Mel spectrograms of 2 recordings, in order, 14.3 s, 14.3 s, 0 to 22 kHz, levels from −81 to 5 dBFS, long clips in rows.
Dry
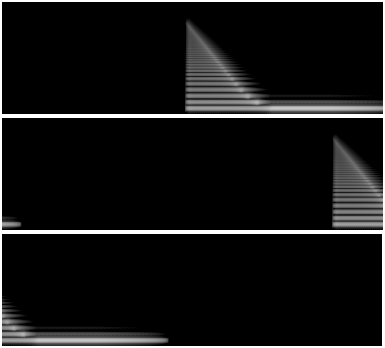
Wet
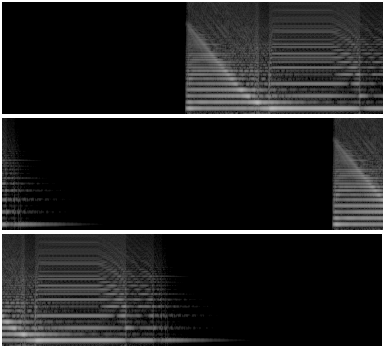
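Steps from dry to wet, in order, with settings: dynamic EQ 190 Hz, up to -3 dB, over -27 dBFS, Q 1.1; companded quantiser 4-bit; on a send: reverb RT60 1.6 s, pre-delay 4 ms, DRR 6.5 dB

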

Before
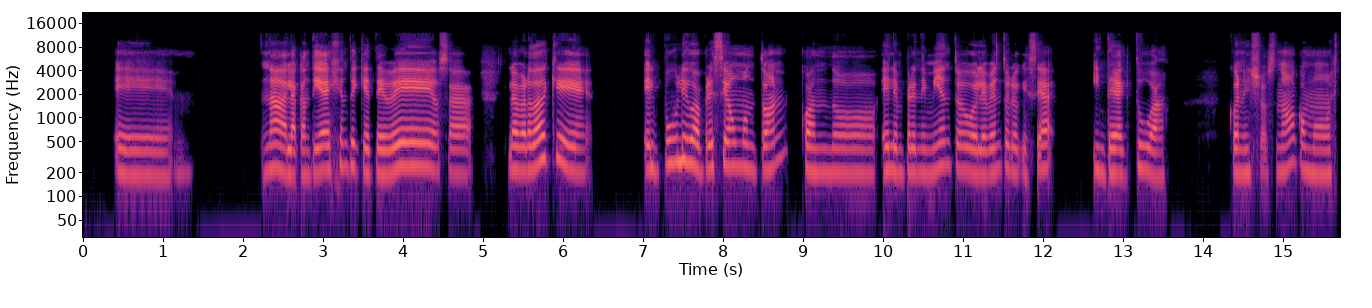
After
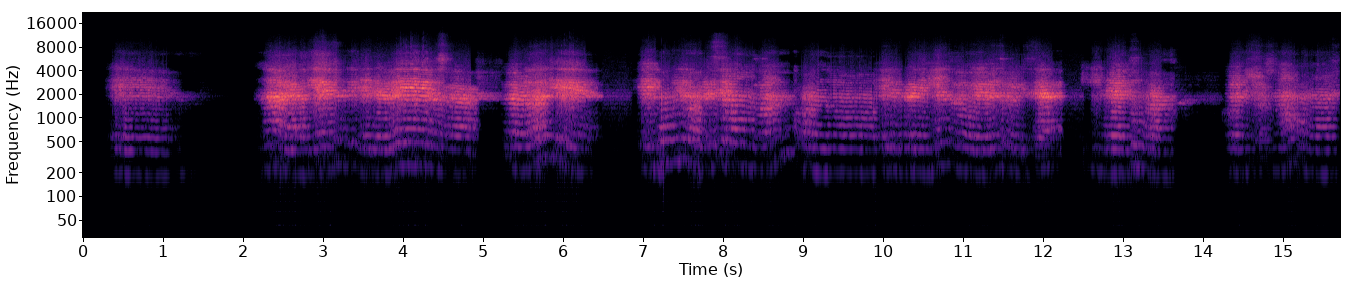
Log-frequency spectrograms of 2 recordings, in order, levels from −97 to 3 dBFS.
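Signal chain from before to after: phase scrambler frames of 0.2 s; comb 5.3 ms, depth 45%; added harmonics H 6 -14 dB, 8 -26 dB, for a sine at -12 dBFS; in parallel at -8 dB: bit-crush 5-bit; on the sum: ladder band-pass 2000 Hz, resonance 80%; sustainer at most 60 dB/s

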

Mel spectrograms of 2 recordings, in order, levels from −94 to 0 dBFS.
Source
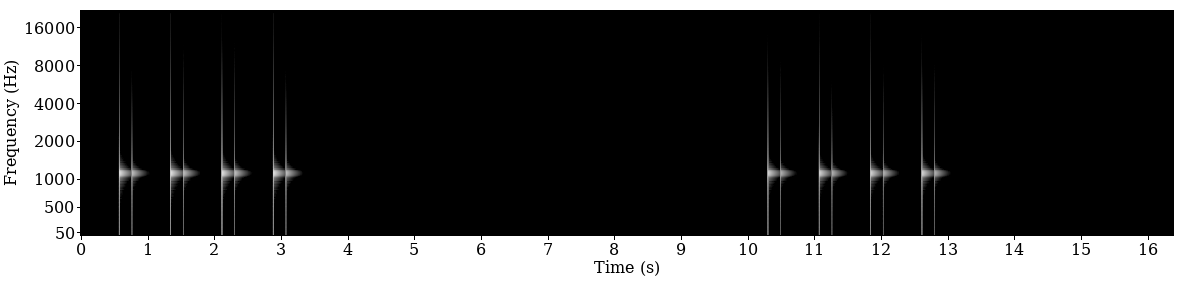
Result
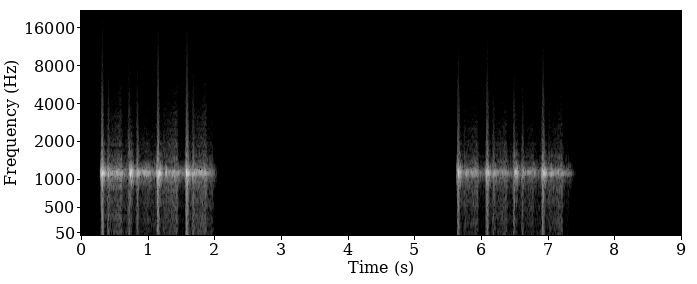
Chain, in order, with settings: local time reversal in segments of 30 ms; plain phase-vocoder stretch 0.55×; non-linear reverb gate 0.3 s rising, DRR 11 dB; gain +3 dB

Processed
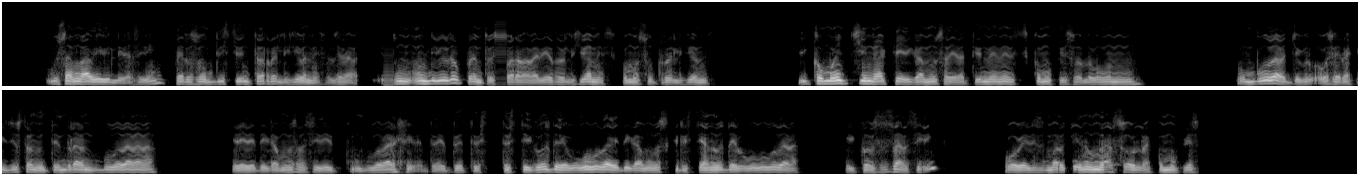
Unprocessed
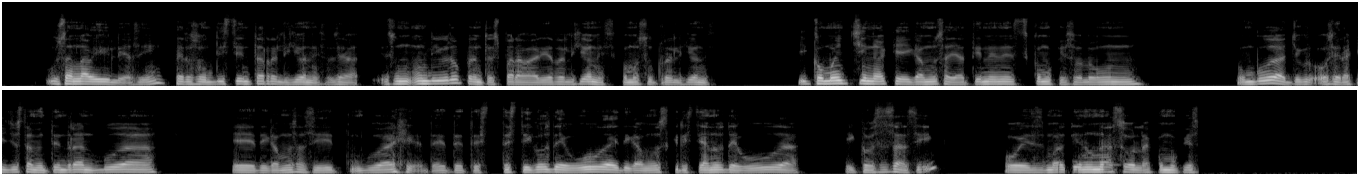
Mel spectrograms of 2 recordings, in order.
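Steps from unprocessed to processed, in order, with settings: vibrato 9.6 Hz 90 cents; speaker cabinet 150–5600 Hz, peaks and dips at 280 Hz +5 dB, 600 Hz +7 dB, 1100 Hz +9 dB, 1800 Hz +7 dB, 2700 Hz -9 dB, 4300 Hz +6 dB; stuck buffer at 3.81/4.94, samples 512, times 8; gain -2 dB

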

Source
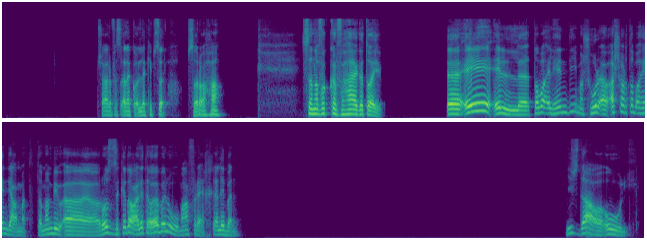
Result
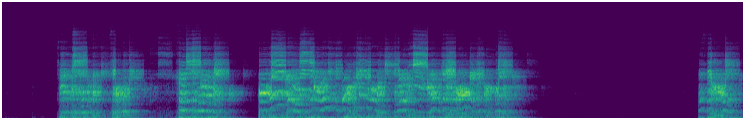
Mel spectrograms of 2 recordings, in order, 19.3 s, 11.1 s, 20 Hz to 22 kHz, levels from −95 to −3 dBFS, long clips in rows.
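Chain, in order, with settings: minimum comb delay 8 ms; bell 530 Hz -2.5 dB; comb 2 ms, depth 85%; compressor 6:1, threshold -26 dBFS, peak gain reduction 12.5 dB; speakerphone echo 0.31 s, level -18 dB; wow and flutter 16 cents; Schroeder reverb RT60 1.1 s, combs from 32 ms, DRR -0.5 dB; speed mistake 45 rpm record played at 78 rpm; stepped low-pass 4.7 Hz 890–2800 Hz; gain -5.5 dB

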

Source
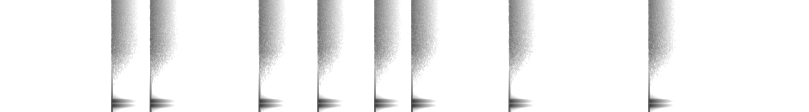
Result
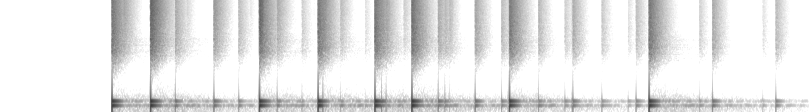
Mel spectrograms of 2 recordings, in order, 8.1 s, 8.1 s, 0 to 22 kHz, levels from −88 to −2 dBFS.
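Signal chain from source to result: 1.23–2.63 high shelf 6000 Hz +5.5 dB; feedback echo 0.633 s, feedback 50%, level -17 dB; on a send at -22 dB: reverb RT60 3.5 s, pre-delay 3 ms

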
